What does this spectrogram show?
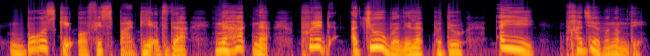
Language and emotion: Manipuri, disgusted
